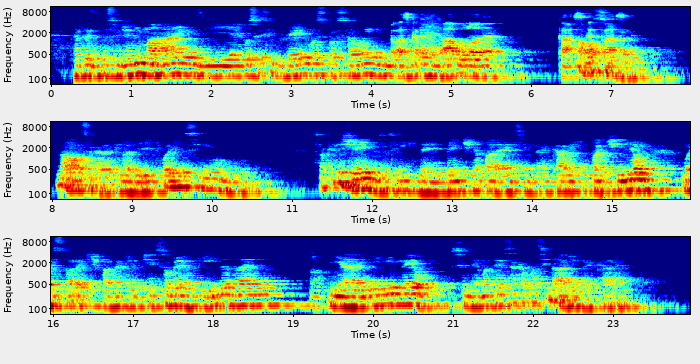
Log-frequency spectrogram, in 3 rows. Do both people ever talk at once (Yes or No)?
Yes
